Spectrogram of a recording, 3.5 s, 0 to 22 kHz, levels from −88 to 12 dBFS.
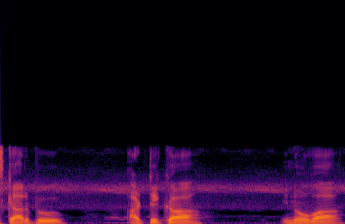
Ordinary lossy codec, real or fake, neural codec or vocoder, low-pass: none; real; none; none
